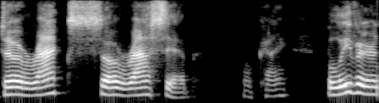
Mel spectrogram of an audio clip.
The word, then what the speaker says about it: daraxonrasib: So I actually looked it up, phonetic spelling and pronunciation. So daraxonrasib.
